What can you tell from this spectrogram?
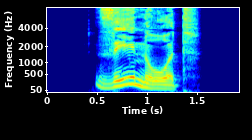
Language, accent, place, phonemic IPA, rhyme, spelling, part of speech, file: German, Germany, Berlin, /ˈzeːnoːt/, -oːt, Seenot, noun, De-Seenot.ogg
- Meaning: distress at sea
